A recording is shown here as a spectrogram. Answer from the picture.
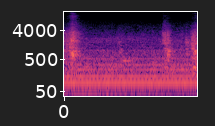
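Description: Soft swishing of a paintbrush being stroked through thick blue paint on a canvas: one short stroke just at the start and a longer one that grows louder near the end, over a steady low hum.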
